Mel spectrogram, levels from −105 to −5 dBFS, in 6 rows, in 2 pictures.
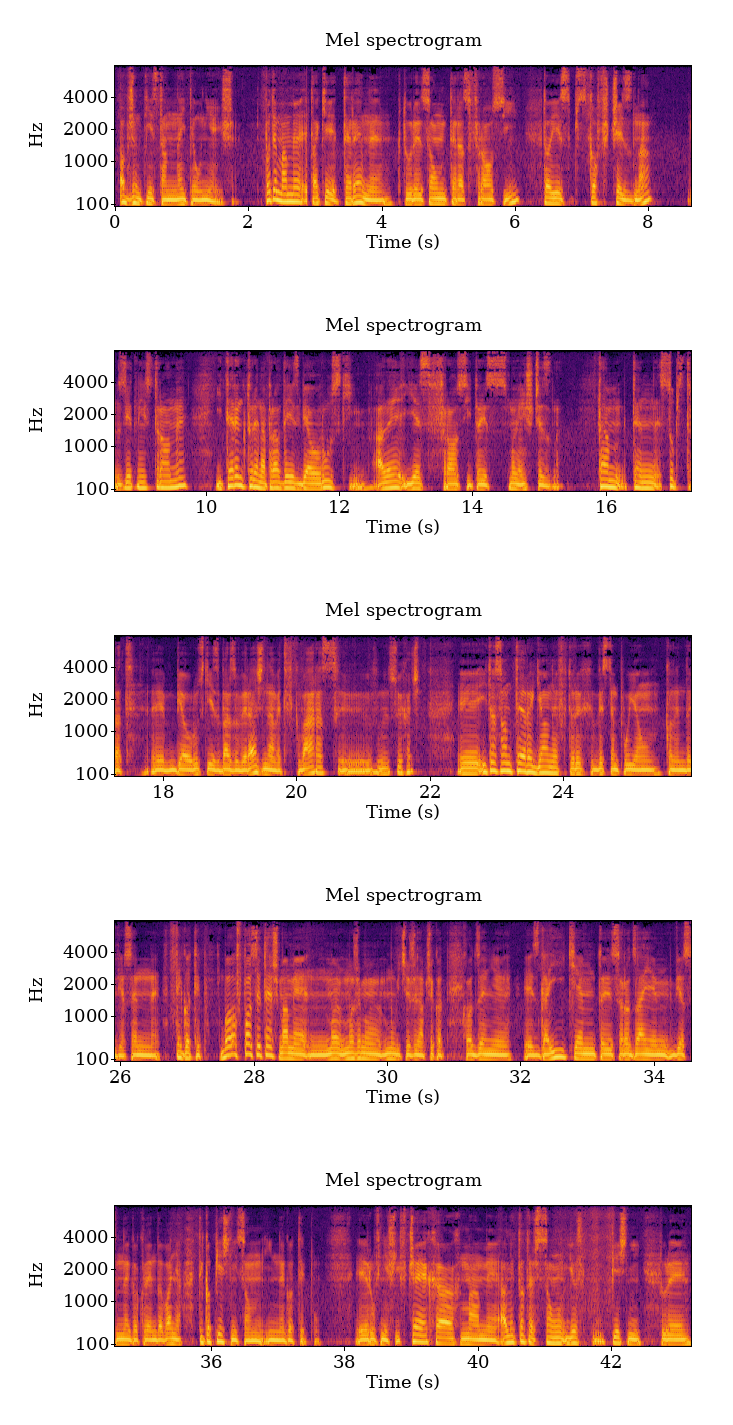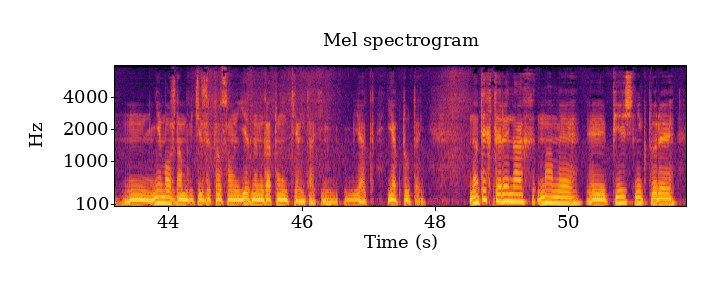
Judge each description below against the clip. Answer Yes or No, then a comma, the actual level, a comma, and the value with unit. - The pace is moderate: Yes, average, 125 wpm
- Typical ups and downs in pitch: No, wide, 7.0 semitones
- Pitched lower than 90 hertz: No, low, 130 Hz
